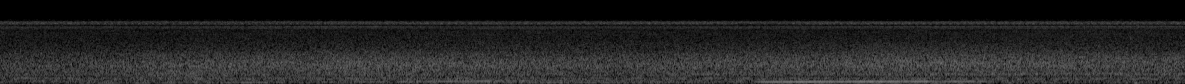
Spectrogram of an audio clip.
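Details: Crickets trilling in a garden in the September evening, a steady high continuous ring throughout, while low humming sounds, like distant engines, rise and fade underneath.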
